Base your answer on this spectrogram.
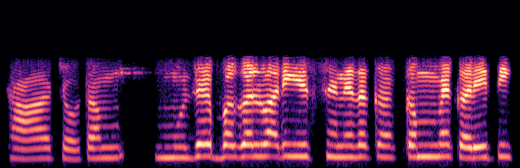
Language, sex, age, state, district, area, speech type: Sindhi, female, 18-30, Delhi, South Delhi, urban, conversation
